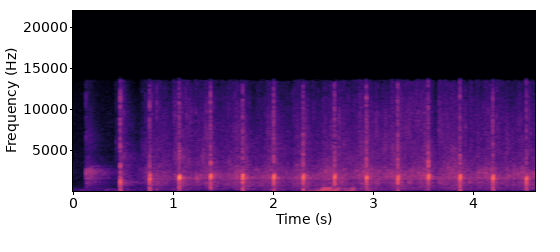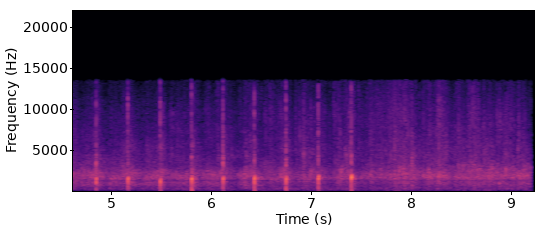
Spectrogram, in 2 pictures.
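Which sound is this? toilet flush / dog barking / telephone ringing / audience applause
audience applause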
